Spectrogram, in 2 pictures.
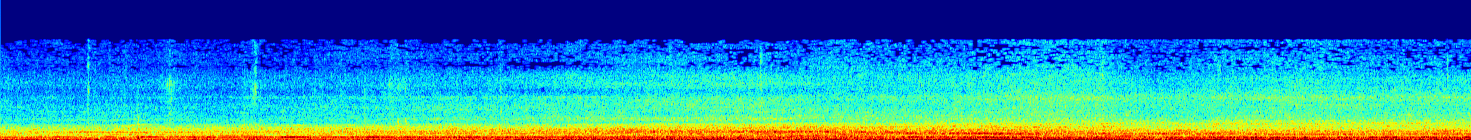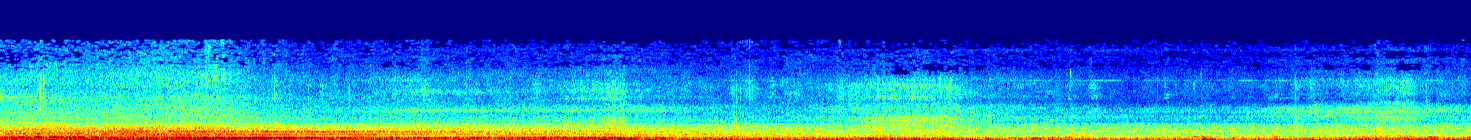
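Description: An open Maruti Gypsy jeep driving slowly, its engine running with a steady whine that wavers slightly in pitch and fades away about three quarters of the way through. There is a short knock near the end.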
